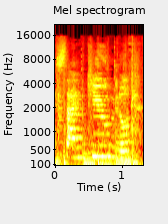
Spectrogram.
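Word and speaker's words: 三九: 3 and 9 in Japanese are pronounced San Kyu...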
